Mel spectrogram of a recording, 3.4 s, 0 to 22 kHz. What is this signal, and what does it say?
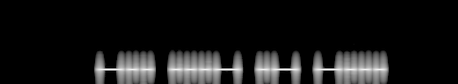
Morse code, heard as a keyed tone, about 22 wpm, 700 Hz. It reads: DVAB
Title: All Cut Numbers - 4-Digit 22wpm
